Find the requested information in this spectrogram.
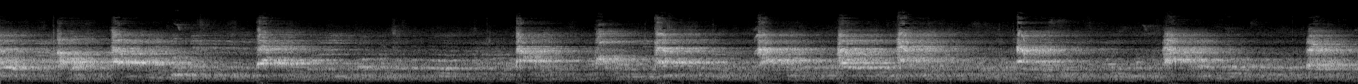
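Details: Chihuahua at an agility trial in Henau, September 2011, giving a series of sharp, bright barks about every second, each burst ringing with stacked harmonics and fading slightly before the next.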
